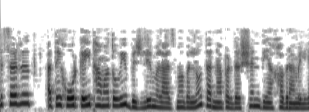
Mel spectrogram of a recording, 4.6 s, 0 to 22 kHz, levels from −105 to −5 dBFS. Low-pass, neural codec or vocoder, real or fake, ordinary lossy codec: none; none; real; none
